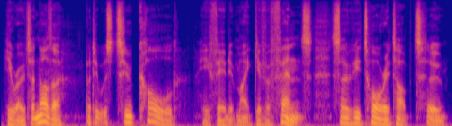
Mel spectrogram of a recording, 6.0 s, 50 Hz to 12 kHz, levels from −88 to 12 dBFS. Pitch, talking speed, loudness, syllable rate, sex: 95 Hz, 200 wpm, -18 LUFS, 4.9 syllables/s, male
